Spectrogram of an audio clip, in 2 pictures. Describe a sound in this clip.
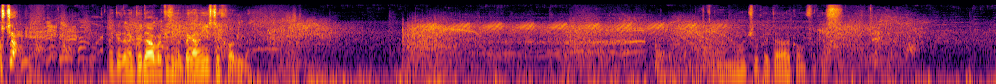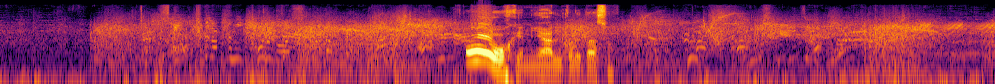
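Energy blasts whoosh and boom.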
